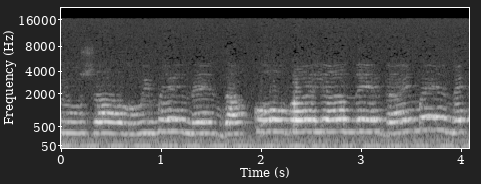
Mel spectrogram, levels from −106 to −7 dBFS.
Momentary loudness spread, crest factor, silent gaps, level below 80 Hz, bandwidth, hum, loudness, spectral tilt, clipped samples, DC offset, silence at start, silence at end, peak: 8 LU; 16 dB; none; -44 dBFS; 17 kHz; none; -28 LUFS; -6.5 dB/octave; under 0.1%; under 0.1%; 0 s; 0 s; -12 dBFS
